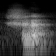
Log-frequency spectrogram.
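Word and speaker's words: 十: And the last one, second tone which we haven't seen yet it's a tone where you go just up. So shí. shí. To pronounce that "s" "h" sound in you kind of roll your tongue a little bit backwards.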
